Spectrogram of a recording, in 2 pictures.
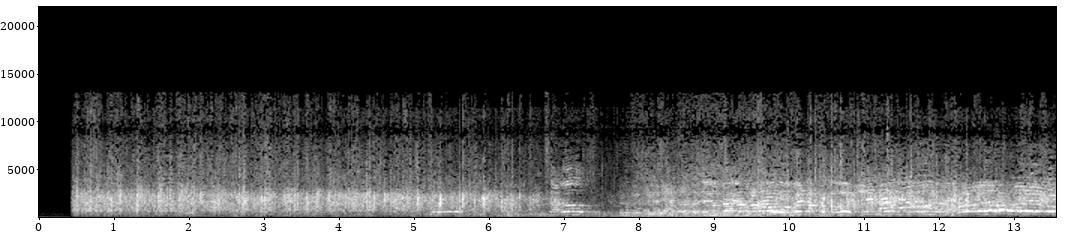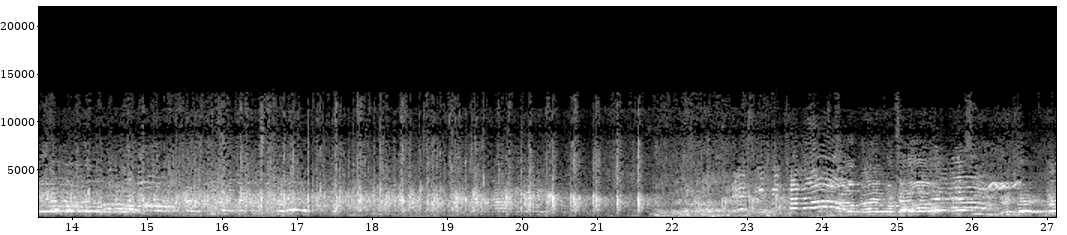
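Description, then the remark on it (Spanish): A large crowd claps and shouts continuously in the background during Cristiano's hug, kiss and reunion, a dense roar of applause with voices rising and falling and shouts of "fíchalo", briefly dipping once before swelling again with louder rhythmic chanting near the end. “Abrazo, beso y estos gritos de fondo.”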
